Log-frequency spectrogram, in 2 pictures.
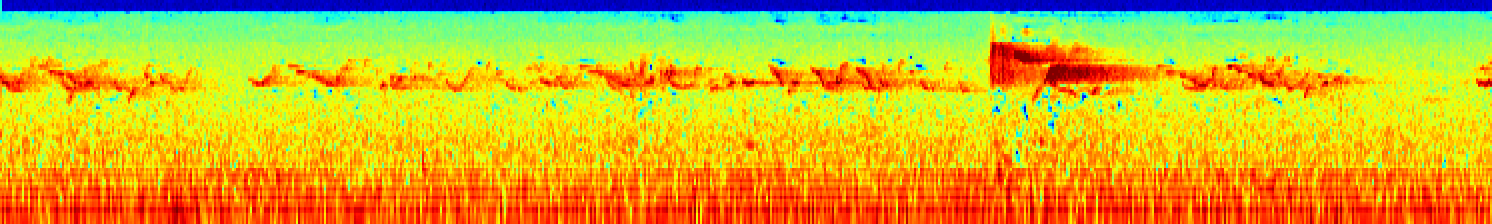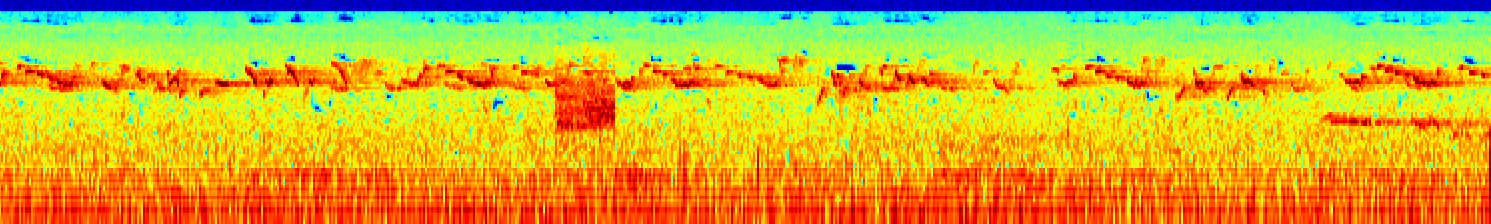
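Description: Many small birds chirping and twittering continuously in quick, overlapping calls, with a sudden louder burst about ten seconds in.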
